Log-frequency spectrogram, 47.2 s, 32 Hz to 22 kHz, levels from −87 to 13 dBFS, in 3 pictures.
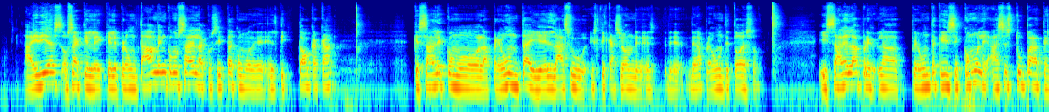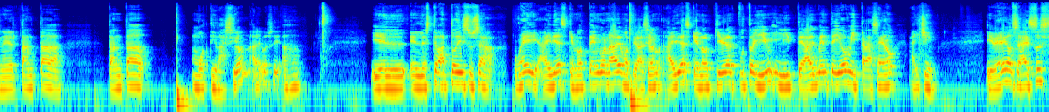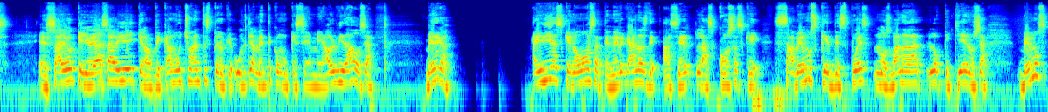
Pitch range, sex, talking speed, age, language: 130-170 Hz, male, 185 wpm, 20-39, Spanish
